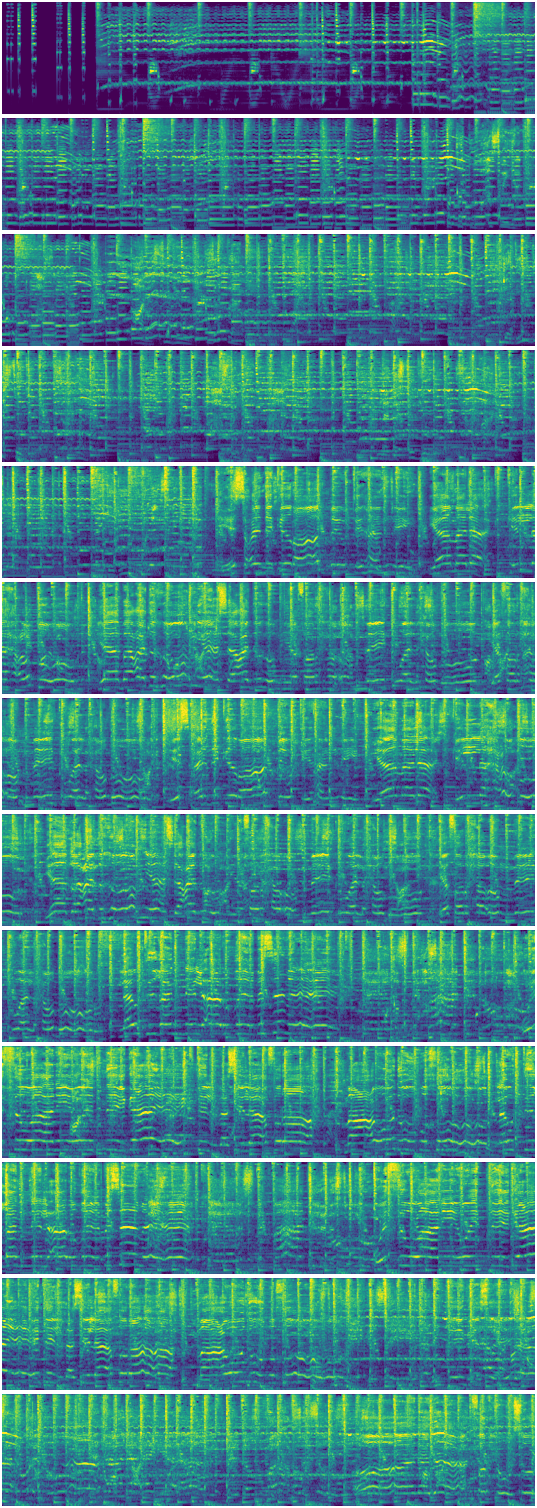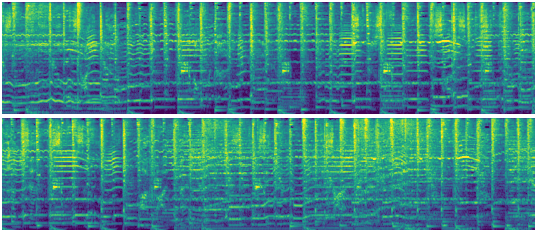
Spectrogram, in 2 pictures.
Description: زفة
بدون موسيقى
